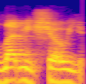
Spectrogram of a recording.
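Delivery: mock deep, booming voice. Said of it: "it was this deep, deep voice".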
